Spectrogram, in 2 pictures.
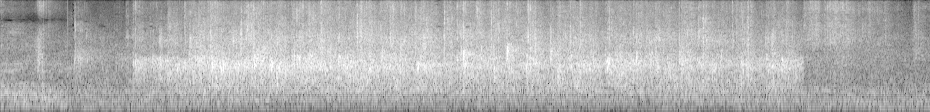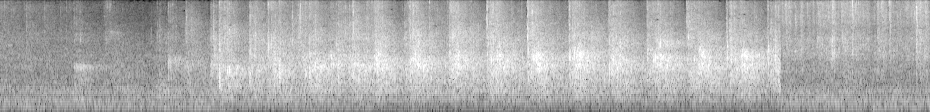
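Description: People clap their hands in applause.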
